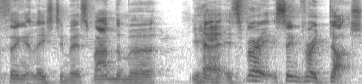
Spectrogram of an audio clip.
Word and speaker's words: Van der Merwe: Van der Merwe. Yeah, it seems very Dutch, doesn't it? Van der Merwe. Or Van der Merwe, however you want to pronounce it.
